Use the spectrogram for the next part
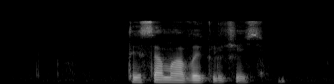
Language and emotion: Russian, neutral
